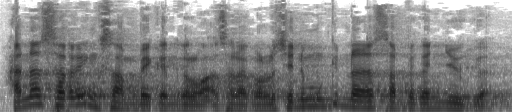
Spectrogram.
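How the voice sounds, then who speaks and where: Male preacher, high voice, animated mosque sermon full of rhetorical questions, echoey hall. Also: very fast. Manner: lively preaching with rhetorical questions to the women present. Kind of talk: lecture in a mosque.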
